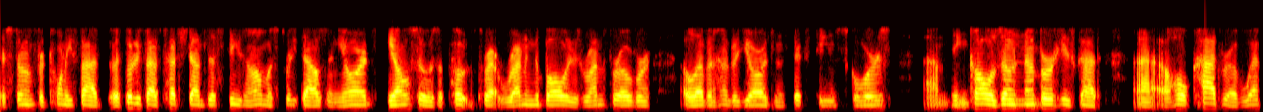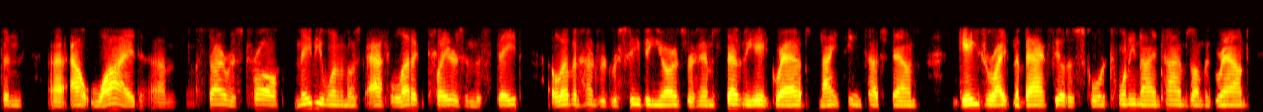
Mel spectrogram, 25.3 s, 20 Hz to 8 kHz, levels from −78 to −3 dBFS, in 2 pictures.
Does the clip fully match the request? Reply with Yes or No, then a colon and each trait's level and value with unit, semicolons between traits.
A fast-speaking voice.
No: average, 195 wpm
